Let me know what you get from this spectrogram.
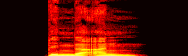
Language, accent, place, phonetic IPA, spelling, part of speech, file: German, Germany, Berlin, [ˌbɪndə ˈan], binde an, verb, De-binde an.ogg
- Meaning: inflection of anbinden: 1. first-person singular present 2. first/third-person singular subjunctive I 3. singular imperative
